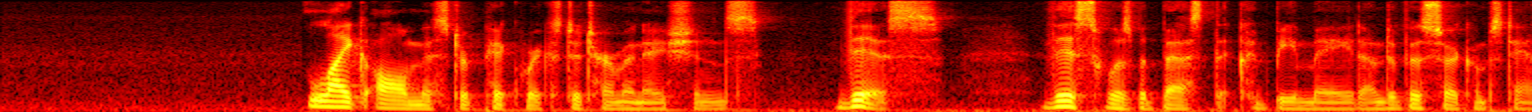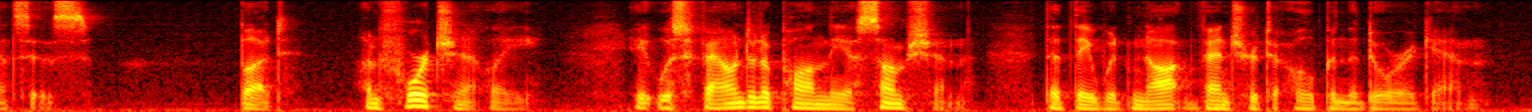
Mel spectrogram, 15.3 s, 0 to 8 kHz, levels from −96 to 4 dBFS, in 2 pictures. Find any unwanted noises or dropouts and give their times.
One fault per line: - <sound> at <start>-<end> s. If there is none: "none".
none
